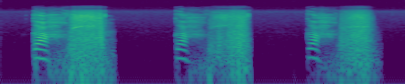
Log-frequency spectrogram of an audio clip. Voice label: cerca, Zapoteco, san miguel albarradas; adverbios

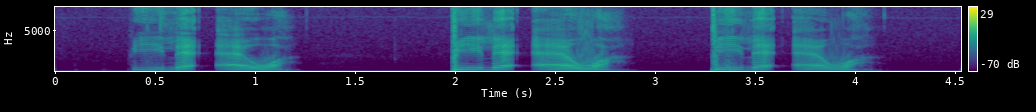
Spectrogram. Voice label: zapote, Zapoteco, san miguel albarradas; comestible

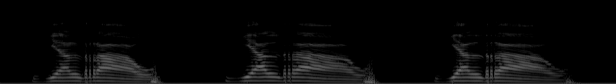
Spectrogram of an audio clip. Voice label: comida, Zapoteco, santo domingo albarradas; alimentos; INALI

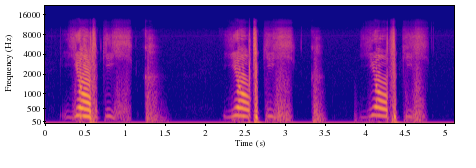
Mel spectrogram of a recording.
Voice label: seso, Zapoteco, san miguel albarradas; cuerpo; INALI

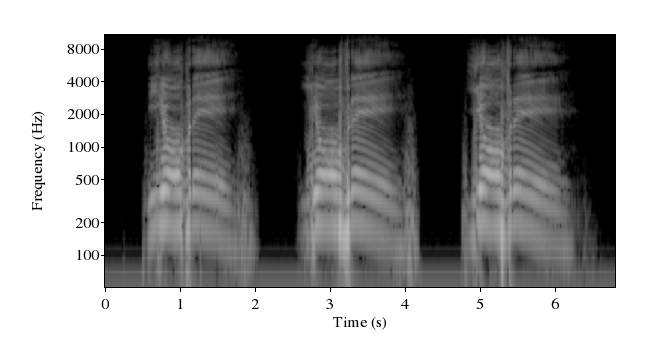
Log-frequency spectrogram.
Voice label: disentería, Zapoteco, santo domingo albarradas; INALI; enfermedades

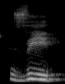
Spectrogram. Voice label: lejos, Zapoteco; Adverbios; San Pedro Mártir; INALI

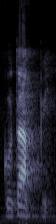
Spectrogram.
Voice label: Tejer, Zapoteco de Petapa; Ropa; Vocabulary

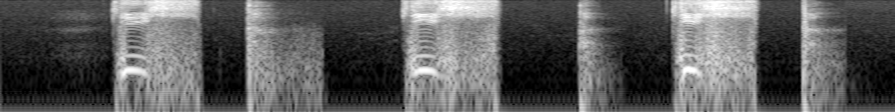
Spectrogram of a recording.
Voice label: calabaza, Zapoteco, san miguel albarradas; comestible

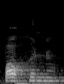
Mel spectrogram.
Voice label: "rápido", Mixe, hombre; Tiempo

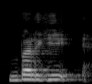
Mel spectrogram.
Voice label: estrella, Zapoteco, Asunción Ocotlan; Fenómenos; INALI; Haspelmath

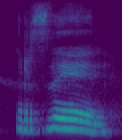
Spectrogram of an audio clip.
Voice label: caminas, Zapoteco, San Pedro Mártir; Verbos; INALI

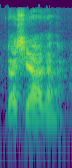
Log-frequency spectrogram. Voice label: Niet@, Zapoteco de Petapa; Parentesco; Vocabulary

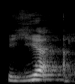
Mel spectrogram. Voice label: mano, Zapoteco, Asunción Ocotlan; INALI; Haspelmath

